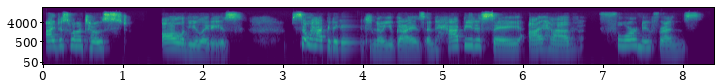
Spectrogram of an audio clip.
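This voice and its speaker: A woman acts out a frustrated, awkward comedy bridesmaid who rambles when exasperated. Her voice sits fairly high and swings up and down in a lively way. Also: unhurried. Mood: eager to please. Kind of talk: screenplay table read acting.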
